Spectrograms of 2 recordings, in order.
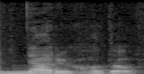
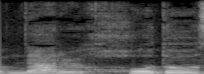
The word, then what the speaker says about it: なるほど: So actually this case is very similar to in English pronouncing the word what or when, even though H is in it, okay, H is very slightly pronounced, right? So what sounds weird, right? So what? So the same case, okay, the same thing is applied to this word.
